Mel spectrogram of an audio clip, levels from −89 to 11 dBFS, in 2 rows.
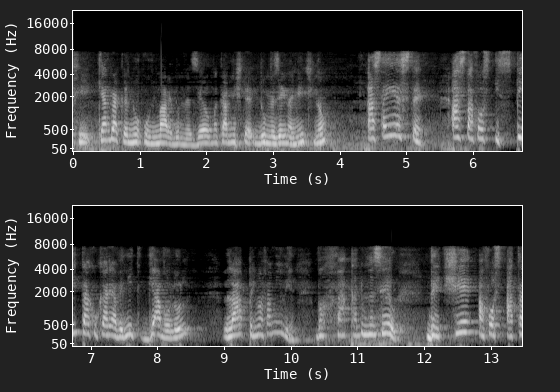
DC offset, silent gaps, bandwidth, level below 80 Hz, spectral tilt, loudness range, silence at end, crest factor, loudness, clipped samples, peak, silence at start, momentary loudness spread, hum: under 0.1%; none; 8 kHz; -40 dBFS; -7 dB/octave; 3 LU; 0 s; 16 dB; -16 LUFS; under 0.1%; 0 dBFS; 0 s; 9 LU; none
